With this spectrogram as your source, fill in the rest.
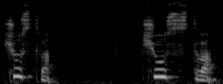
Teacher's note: no pronunciamos la V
